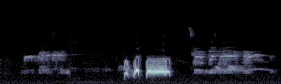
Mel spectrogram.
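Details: Spotted dove kept as a decoy, calling to provoke other birds to coo: faint, low murmuring, then two quick rising notes and a loud sustained coo, followed by softer wavering tones.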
